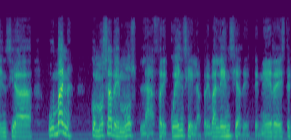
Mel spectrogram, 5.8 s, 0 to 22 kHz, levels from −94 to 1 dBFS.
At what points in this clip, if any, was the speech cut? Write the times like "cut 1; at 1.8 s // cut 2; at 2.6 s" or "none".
cut 1; at 2.7 s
